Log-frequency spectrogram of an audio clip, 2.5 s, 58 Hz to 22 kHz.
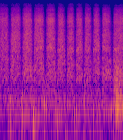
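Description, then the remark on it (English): A 21-year-old hand sands a wooden mandolin body held between his knees: quick, steady back-and-forth strokes of hissing sandpaper, about four per second, fairly loud, with no voices. “The 21-year-old is surrounded by an assortment of electric belt, drum, and rotary sanders, but he spends hours each day with an instrument between his knees, sanding it by hand, back and forth.”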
